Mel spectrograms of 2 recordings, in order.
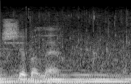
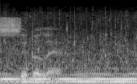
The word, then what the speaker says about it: Shibboleth: If he said no, then they said to him, Say now Shibboleth. And he said Sibboleth, for he couldn't manage to pronounce it right.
